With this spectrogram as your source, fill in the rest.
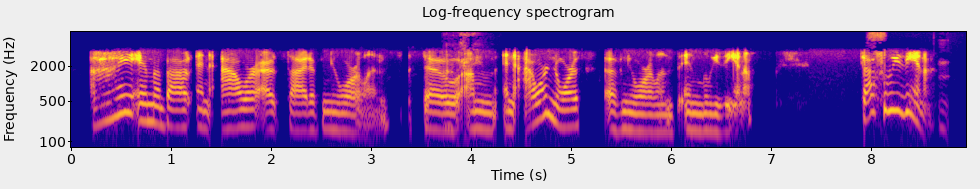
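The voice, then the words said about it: Slight South Louisiana accent. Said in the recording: “Which you can hear by that sweet little accent. ... Just hear a little bit.”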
